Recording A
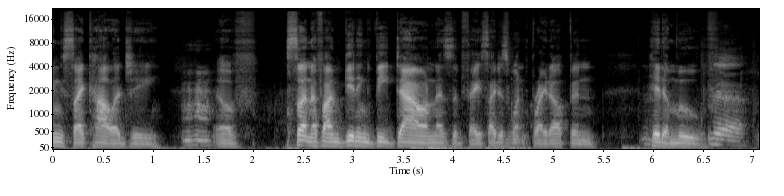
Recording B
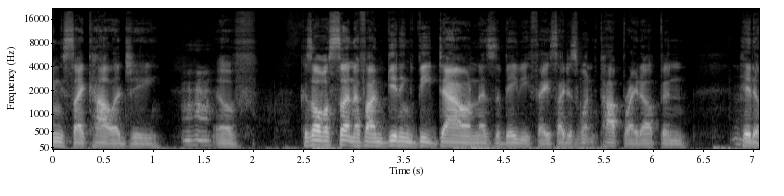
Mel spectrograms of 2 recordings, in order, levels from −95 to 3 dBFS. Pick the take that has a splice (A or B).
A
